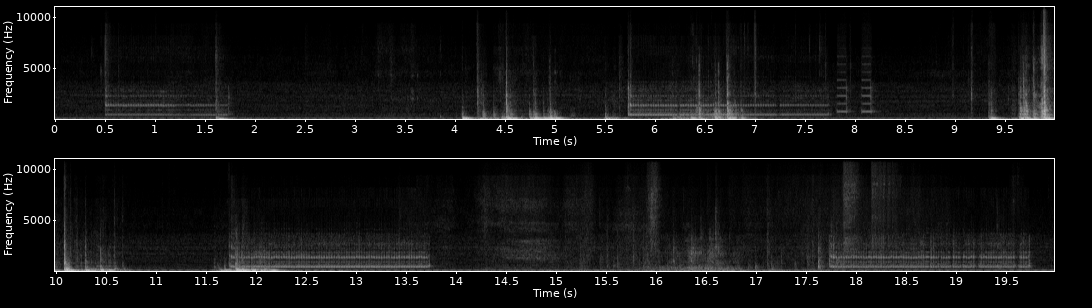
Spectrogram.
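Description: A telephone number is dialed in short tone bursts, then a ringback repeats in evenly spaced pulses over a low steady hum, with no one answering.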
